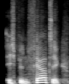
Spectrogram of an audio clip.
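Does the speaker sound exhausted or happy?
exhausted. It is said in a tired, exhausted tone. The speaker is worn out after finishing. "whether I'm exhausted about the thing I did"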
